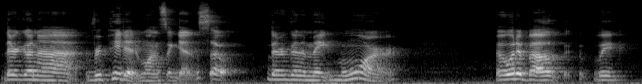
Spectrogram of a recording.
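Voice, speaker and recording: A woman's voice: medium pitch, a little slow, fairly bright tone. A young woman co-hosting a casual chat, reading confessions aloud and breaking into giggles. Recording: echoey room.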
